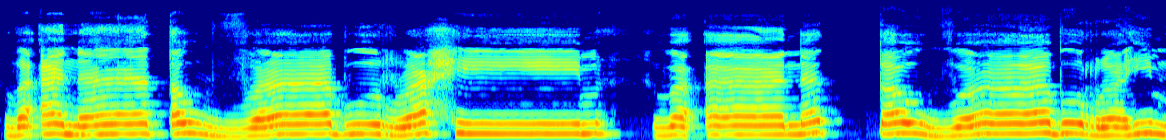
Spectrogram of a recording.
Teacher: نون کو تا کے ساتھ، تا کو واو کے ساتھ ملاتے ہوئے واو کو کھینچیں گے، الف مد ہے، ٹھیک۔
